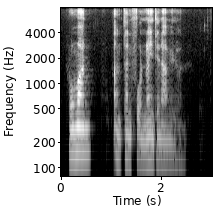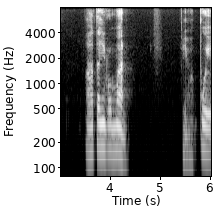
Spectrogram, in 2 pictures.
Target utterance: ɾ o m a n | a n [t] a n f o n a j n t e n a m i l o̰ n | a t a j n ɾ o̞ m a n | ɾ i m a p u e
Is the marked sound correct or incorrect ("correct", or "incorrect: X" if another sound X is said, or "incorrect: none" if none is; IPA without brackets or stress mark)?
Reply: correct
